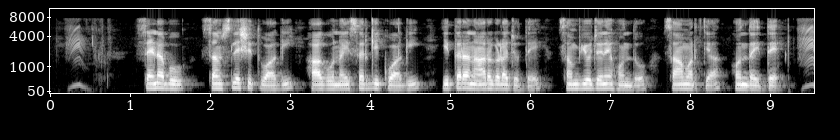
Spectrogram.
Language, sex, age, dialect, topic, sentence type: Kannada, male, 25-30, Mysore Kannada, agriculture, statement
